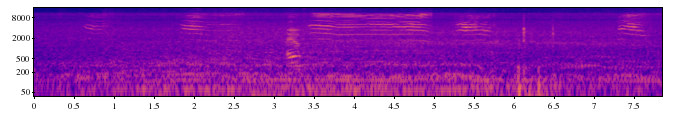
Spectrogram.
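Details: Stray cats living around the stalls of a local market, being given medicine: several high, drawn-out meows with rising and falling harmonics, one cat calling repeatedly over a steady low rumble of market traffic and noise.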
